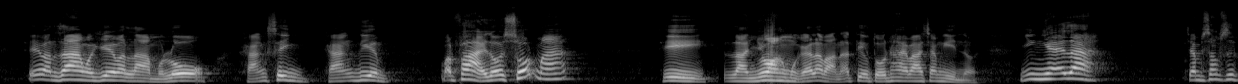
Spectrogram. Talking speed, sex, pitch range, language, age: 180 wpm, male, 135-205 Hz, Vietnamese, 20-39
